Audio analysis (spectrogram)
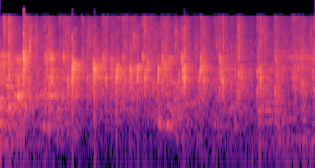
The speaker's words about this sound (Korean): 인천 시민들은 좋으시겠습니다. 이렇게 좋은 의원님들과 지역위원장님이 계셔서 여기에 동의하시면 박수.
